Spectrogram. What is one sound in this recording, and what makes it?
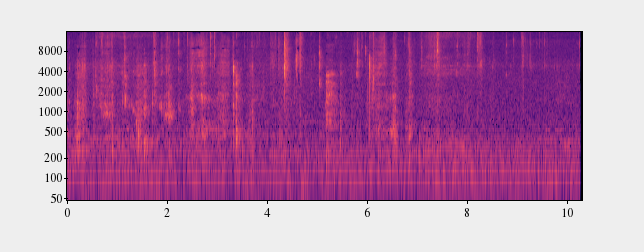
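Shells crack and crunch as fingers peel seafood close by.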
